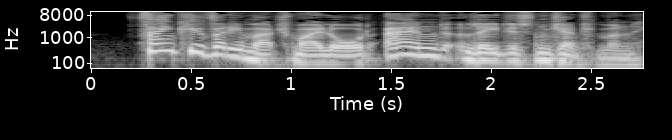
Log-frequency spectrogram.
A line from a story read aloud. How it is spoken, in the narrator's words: he said cheerfully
